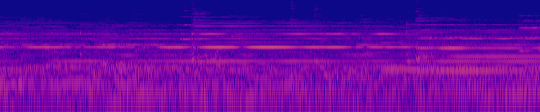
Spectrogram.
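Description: Handbell choir ringing sustained chords, a new chord struck about every one and a half seconds and each left ringing on.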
